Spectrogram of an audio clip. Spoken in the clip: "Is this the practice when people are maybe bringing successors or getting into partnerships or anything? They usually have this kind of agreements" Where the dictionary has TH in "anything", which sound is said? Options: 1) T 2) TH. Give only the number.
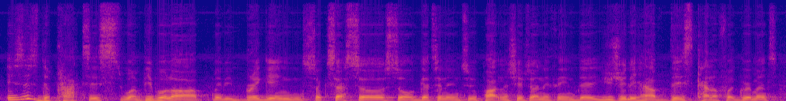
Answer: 2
